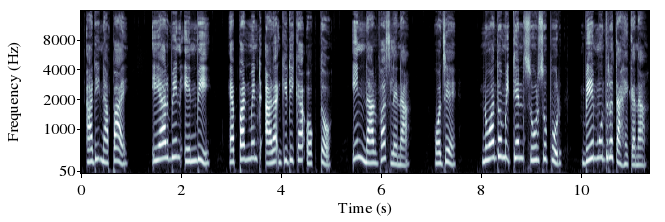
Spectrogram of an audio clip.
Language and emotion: Santali, sad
